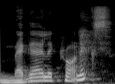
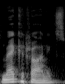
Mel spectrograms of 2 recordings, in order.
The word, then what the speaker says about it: mechatronics: They could not even pronounce mechatronics well. Some of them said mega electronics. So, it's kind of a mega electronics or something like that. I said, no, it's mechatronics.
